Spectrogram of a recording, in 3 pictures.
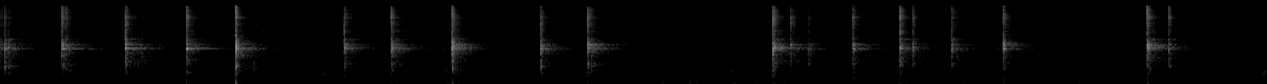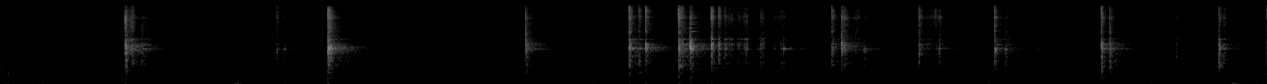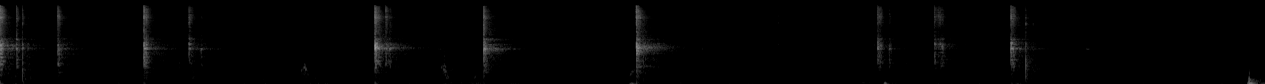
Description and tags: Fencing dueling blades (foils) clashing and swishing through the air.
metal, swords, OWI, duel, fencing, clash, foil, sport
